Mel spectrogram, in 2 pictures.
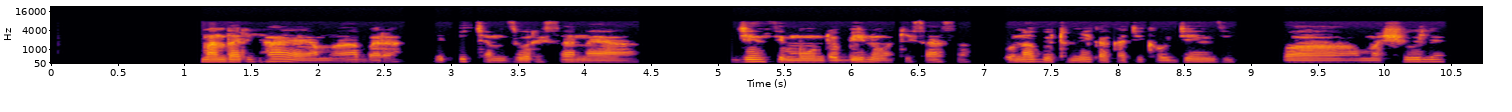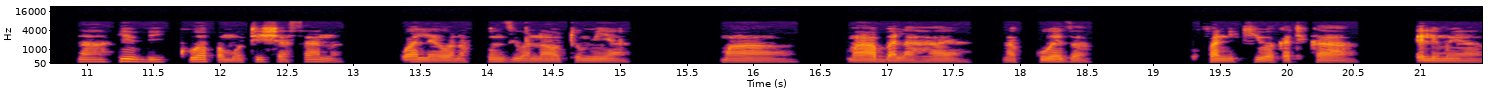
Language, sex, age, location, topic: Swahili, male, 18-24, Nairobi, education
